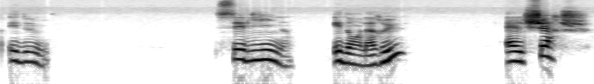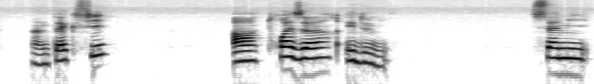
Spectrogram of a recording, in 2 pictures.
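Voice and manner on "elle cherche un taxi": ordinary talk, nothing marked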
